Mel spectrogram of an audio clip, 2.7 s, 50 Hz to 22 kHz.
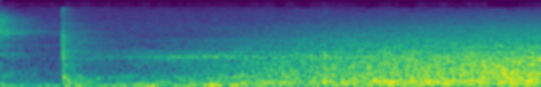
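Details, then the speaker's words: Replica kit car on a 1986 Fiero GT chassis, after rewiring fans and fitting a new high-performance radiator: click then an even airy whir as two engine fans and two radiator fans run normally. "okay I switch here that movement controls the engine fans have been turned on if everything is correct it should fire up the two engine fans then the two radiator fans"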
